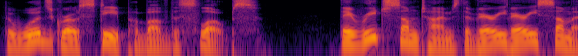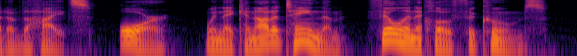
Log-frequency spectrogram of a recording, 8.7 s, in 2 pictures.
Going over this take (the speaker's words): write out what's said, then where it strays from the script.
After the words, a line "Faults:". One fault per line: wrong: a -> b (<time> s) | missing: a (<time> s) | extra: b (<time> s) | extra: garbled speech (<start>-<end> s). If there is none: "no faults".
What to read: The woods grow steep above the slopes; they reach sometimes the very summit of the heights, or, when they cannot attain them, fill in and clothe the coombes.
The woods grow steep above the slopes; they reach sometimes the very very summit of the heights, or, when they cannot attain them, fill in clothe the coombes.
Faults:
extra: very (3.8 s)
missing: and (7.5 s)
